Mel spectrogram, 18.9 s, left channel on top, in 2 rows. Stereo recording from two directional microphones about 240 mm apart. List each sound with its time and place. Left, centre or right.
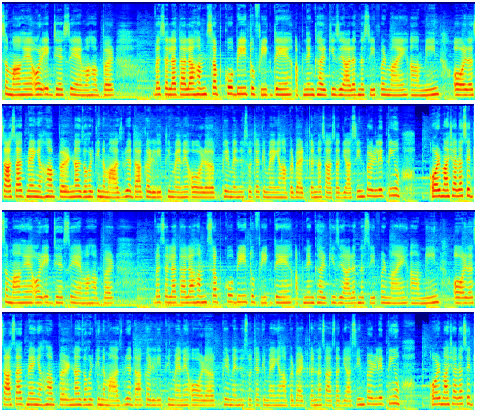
0.0 s a woman's voice: centre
